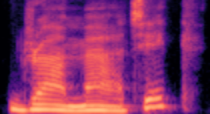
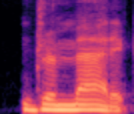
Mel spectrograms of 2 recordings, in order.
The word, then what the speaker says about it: dramatic: Next one is dramatic, not dramatic. It's dramatic. Stress is on m. Remember, words ending in ek tend to be stressed on the syllable before them. The syllable before ek is m. Dramatic, dramatic. Next one is guarantees, not guarantees, guarantees.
